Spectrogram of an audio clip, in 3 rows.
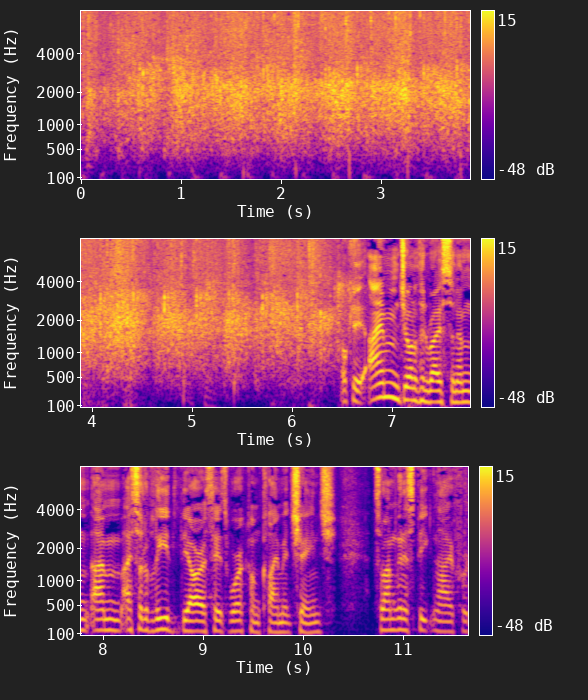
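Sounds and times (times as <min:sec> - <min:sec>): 
audience applause: 0:00.0 - 0:06.8
speech: 0:06.5 - 0:11.6.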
